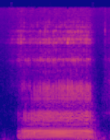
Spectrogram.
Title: BONKIE - English Bulldog snoring and dreaming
